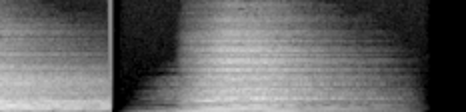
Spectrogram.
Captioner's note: xbox sound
